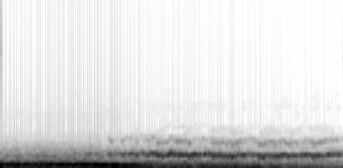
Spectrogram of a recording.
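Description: Tires skid as a car pulls up and stops. A loud, continuous screech holds for the whole stretch and slides steadily lower in pitch as the car stops.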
